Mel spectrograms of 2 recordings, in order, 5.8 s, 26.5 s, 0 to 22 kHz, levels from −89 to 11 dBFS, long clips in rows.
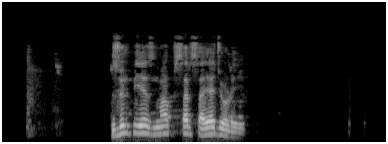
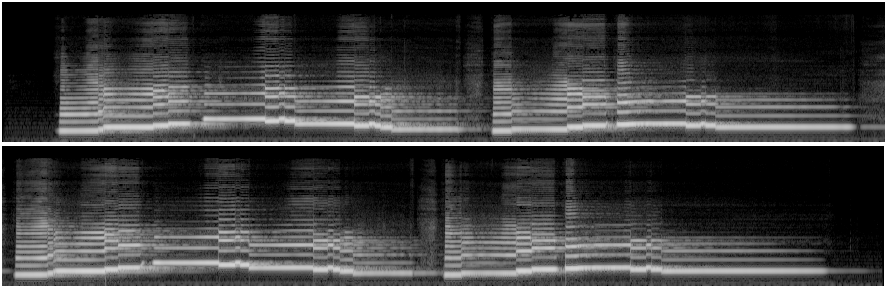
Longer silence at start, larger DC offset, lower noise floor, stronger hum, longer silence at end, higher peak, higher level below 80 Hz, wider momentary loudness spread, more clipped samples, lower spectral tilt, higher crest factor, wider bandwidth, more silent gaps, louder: second, 0.4 s vs 0.85 s; neither; second, -54 dBFS vs -66 dBFS; second, none vs 60 Hz at -65 dBFS; first, 2.15 s vs 0.85 s; second, -6 dBFS vs -2 dBFS; second, -72 dBFS vs -64 dBFS; about the same, 10 LU vs 12 LU; neither; about the same, -4.5 dB/octave vs -5.5 dB/octave; first, 20 dB vs 12 dB; second, 9.6 kHz vs 13 kHz; first, 1.00-1.62 s vs none; second, -23 LUFS vs -14 LUFS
